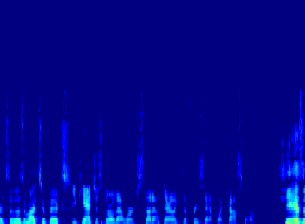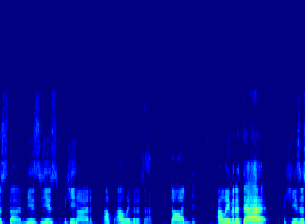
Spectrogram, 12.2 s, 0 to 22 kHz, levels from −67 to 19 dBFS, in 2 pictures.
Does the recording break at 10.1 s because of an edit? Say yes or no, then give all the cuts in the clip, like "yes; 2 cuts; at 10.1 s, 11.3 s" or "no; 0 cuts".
no; 2 cuts; at 1.4 s, 8.1 s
